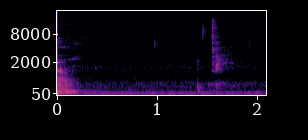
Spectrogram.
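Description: A spoken word trails off at the start, then quiet room tone with two or three faint short clicks about a second and a half in.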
